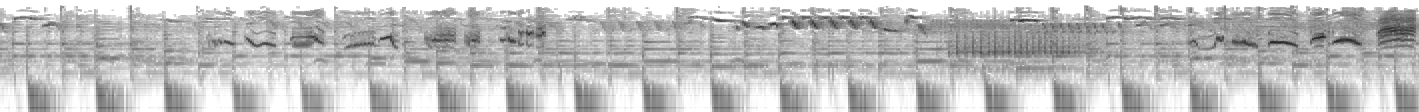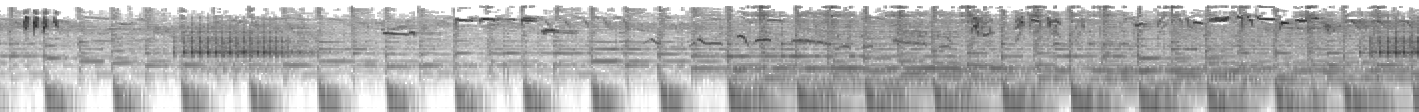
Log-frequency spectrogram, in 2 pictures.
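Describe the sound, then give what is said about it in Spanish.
Assorted bird trills and chirps ring out over a steady, evenly spaced low knocking of a woodpecker tapping, with occasional louder bursts of calls; no one speaks. “Preciosidad, esta melodía de la naturaleza con los sonidos del pájaro carpintero, de los distintos trinos.”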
